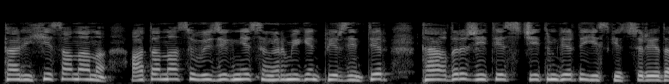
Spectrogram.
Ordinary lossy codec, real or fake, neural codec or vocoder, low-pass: MP3, 32 kbps; real; none; 7.2 kHz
